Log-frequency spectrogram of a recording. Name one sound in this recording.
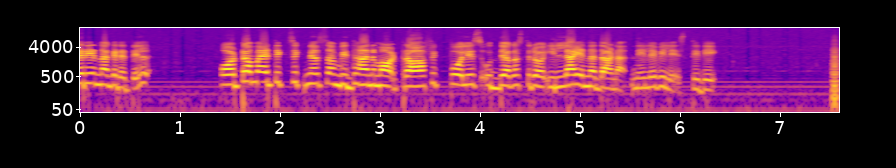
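A woman speaks steadily and clearly into a microphone.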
